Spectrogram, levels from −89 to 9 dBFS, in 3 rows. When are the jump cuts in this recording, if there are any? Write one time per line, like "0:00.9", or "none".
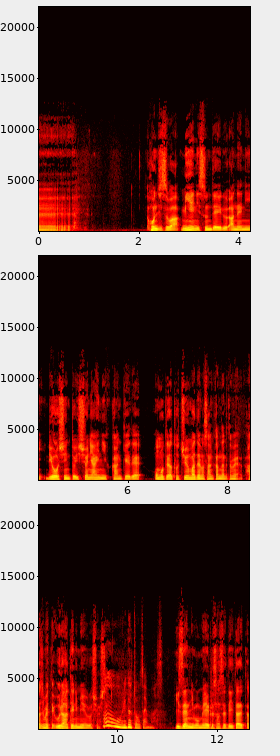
none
